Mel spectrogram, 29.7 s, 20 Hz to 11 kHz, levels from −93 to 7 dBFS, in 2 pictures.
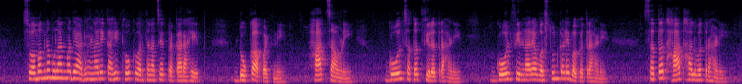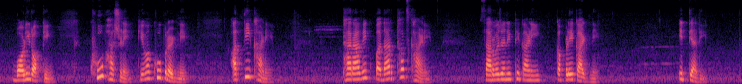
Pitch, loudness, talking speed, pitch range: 200 Hz, -22 LUFS, 85 wpm, 155-230 Hz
